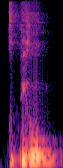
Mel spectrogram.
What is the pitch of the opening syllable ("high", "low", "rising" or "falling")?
high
